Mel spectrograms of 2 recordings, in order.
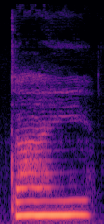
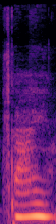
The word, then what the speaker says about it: deg: We make the J sound in jeg, deg, meg. Me, you, no, sorry, I, me, no. Jeg, deg, meg.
